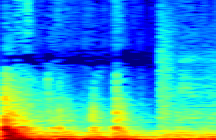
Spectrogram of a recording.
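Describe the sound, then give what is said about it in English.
One dull, heavy knock on a door lands at the start, a single low thunk that quickly fades into a murky, lingering background rumble with no voices. “A knock sounded on the door. A single, solitary rap that sent shivers down my spine.”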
